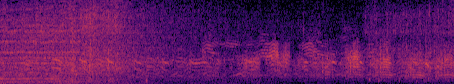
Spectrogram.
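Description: Gulls and skuas call noisily at sea while feeding on fish, a dense overlapping chorus of harsh squawks over steady water and engine noise.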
